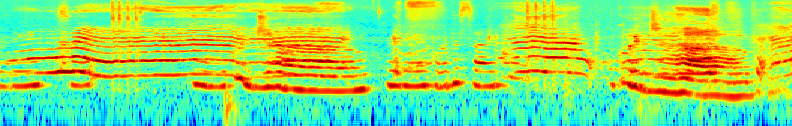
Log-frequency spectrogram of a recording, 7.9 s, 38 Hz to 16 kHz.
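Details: Repeated strong, clear-voiced wailing bursts with adult voices and room noise, from a constipated premature triplet girl (3 weeks corrected age) during a KST chiropractic adjustment; ordinary infant cry.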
